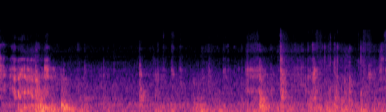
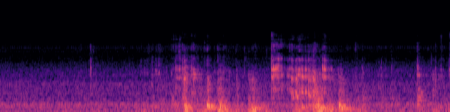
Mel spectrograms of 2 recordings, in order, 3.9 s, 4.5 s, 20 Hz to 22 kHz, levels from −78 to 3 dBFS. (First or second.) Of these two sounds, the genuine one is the second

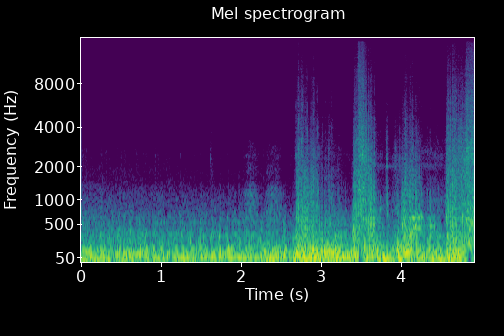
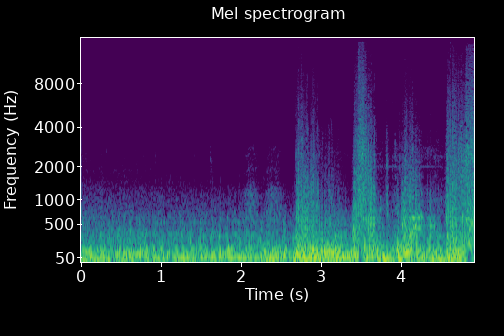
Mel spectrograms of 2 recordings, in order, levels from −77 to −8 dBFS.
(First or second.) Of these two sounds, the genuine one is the second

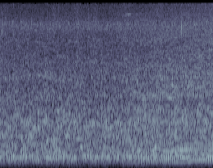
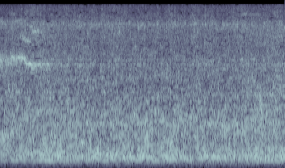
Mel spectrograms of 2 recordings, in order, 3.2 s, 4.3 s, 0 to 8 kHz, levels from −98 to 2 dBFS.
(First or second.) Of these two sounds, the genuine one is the first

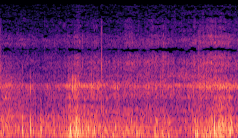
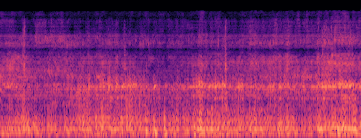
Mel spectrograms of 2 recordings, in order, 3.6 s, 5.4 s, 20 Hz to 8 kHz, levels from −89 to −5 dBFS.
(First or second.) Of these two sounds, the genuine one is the first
